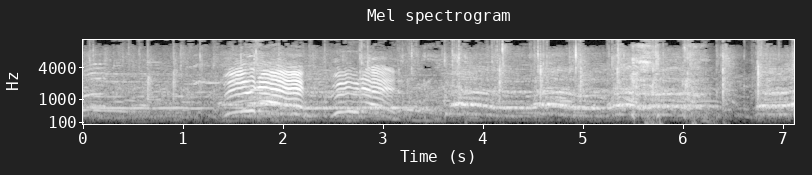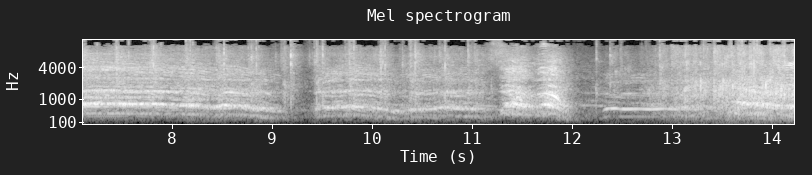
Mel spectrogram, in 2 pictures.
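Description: A crowd of young men chants and sings loudly close by, outdoors.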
